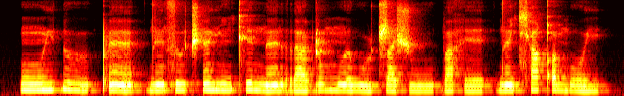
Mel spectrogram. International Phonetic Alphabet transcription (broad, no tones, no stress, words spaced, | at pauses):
ũːj ɗɯ | pʼɛ̃ | dẽ sɯt͡ʃʼɛ̃ jĩkʰe nɛ̃ raɖomũə̯ wuʈ͡ʂa ʃuːbahe | dɛ̃t͡ɕʰaqʼu moj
